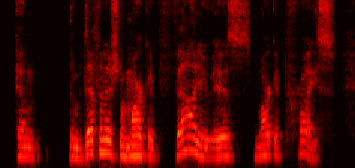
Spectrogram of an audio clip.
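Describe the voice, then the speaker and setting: A man's fairly high voice, dark and mellow, at a very slow pace with ordinary pitch variation against a quiet background. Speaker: appraiser and data science educator. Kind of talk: presentation in podcast interview. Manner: halting, many restarts.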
